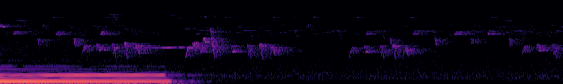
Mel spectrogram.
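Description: The last sustained chord of a soft instrumental piece fades and stops about two and a half seconds in. Faint birdsong chirps carry on after it, over near silence.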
